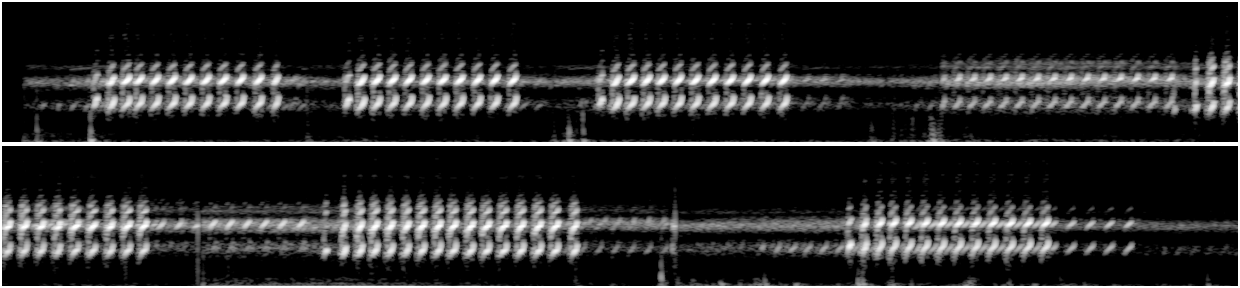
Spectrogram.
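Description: Gray treefrogs give loud, musical pulsed trills, each lasting about a second and repeated in quick succession.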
